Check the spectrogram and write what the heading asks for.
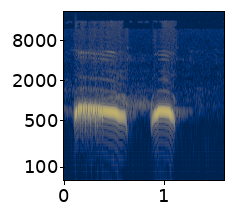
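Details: Spotted dove, from a recording of cooing males and females, gives a deep, soft coo phrase: one long, smooth, slightly falling hoot followed by a short rounded note, then silence.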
